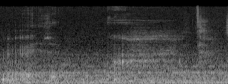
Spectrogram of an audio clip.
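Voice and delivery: usual speaking voice

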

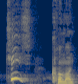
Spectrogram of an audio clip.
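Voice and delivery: very high, loud scream of joy; real scream of delight; excited scream. Real, not acted. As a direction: scream it out, thrilled. Celebrating the Charizard.

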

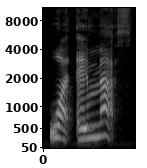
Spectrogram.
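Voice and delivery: slow, high, emphatic dismay; storybook dismay, drawn out and pitched high; dismayed exclamation. A narrator's reading. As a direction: stretch each word out in dismay. Reader reacts to spilled liquid.

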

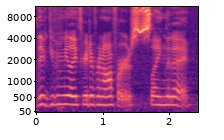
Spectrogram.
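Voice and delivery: ordinary talk, nothing marked

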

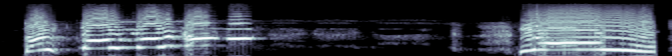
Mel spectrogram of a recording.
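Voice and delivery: panicked no. Real, not acted. Opponent about to score.

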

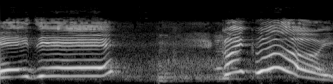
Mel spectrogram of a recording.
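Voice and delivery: high, drawn-out coo to a newborn. Real, not acted. Aunt coos at the newborn, high and stretched.

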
